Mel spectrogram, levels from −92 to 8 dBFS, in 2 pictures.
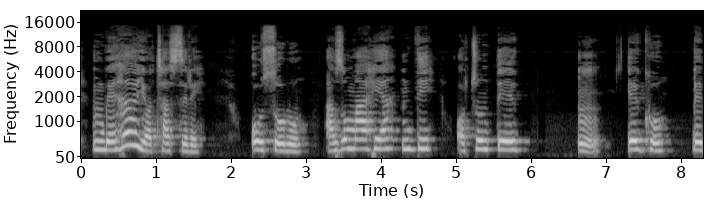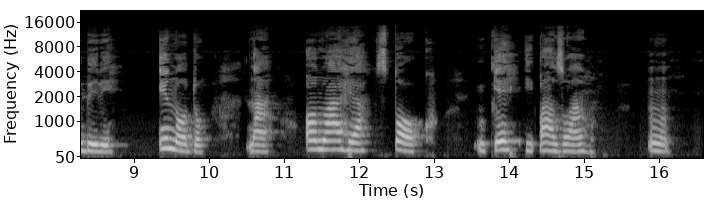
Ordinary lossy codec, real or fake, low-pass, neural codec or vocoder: AAC, 48 kbps; real; 14.4 kHz; none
